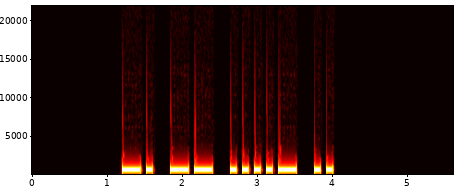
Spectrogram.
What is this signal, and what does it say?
Morse code, heard as a keyed tone, about 15 wpm, 700 Hz. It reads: NM4I
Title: USA Call Signs - 4 Characters - Repeated 3x - 15wpm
